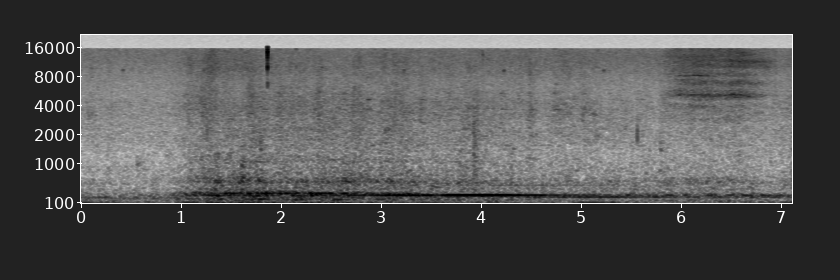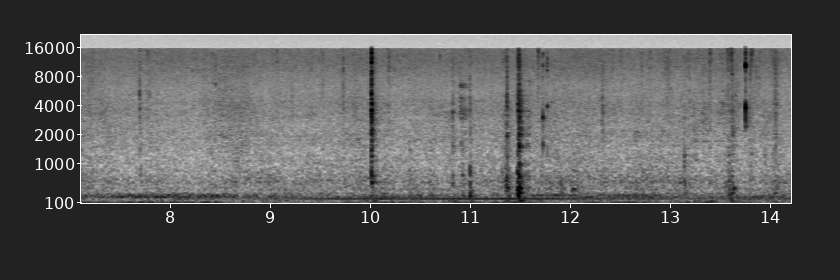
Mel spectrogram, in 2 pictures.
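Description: A low steady hum, stronger for the first few seconds, with a few light clicks in the second half from a hand screwdriver driving a screw into a toothpick-plugged stripped hole in a brass ship's clock case.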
